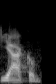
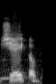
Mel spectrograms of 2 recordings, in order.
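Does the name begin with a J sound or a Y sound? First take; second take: Y sound; J sound. First: The name begins with a Y sound. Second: The name begins with a J sound. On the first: This is how it is pronounced where the name comes from. "like with a Y sound" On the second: Some people just use the familiar English form. "some people just call it Jacob"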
